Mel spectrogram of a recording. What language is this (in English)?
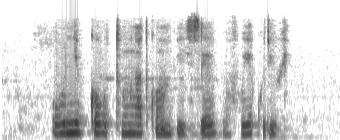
Kinyarwanda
